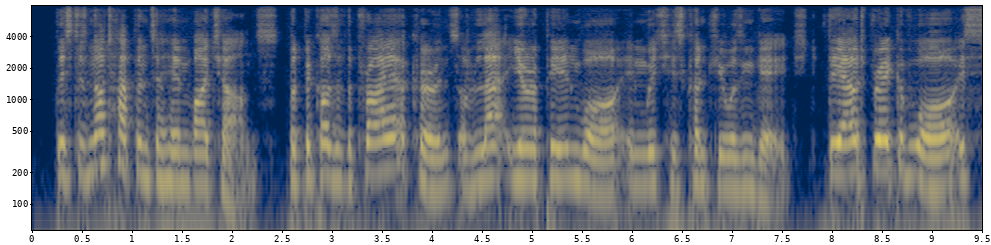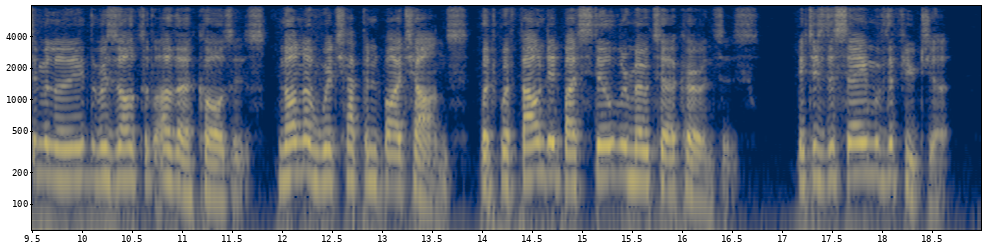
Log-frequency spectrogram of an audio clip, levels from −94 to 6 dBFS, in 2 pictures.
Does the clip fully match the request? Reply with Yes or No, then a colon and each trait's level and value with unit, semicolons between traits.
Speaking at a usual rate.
Yes: average, 175 wpm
